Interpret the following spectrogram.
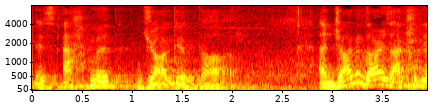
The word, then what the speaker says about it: Jagirdar: Nobody's got my name, nobody has my name, Jagirdar. People can't pronounce it, Jagirdar, Jagirdar.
